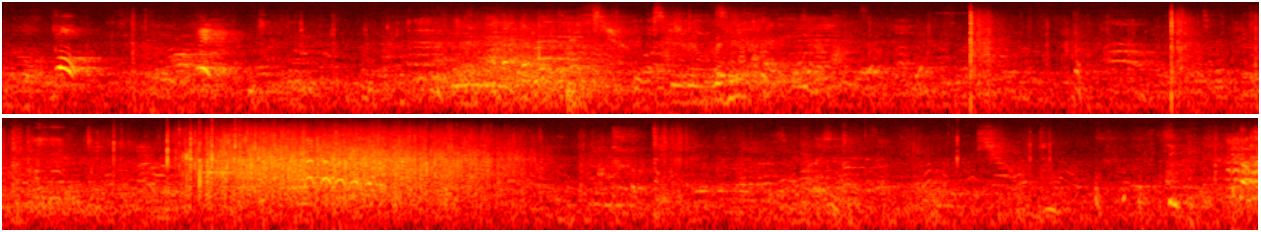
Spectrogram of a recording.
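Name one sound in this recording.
A large audience laughs and murmurs in a big echoing hall.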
